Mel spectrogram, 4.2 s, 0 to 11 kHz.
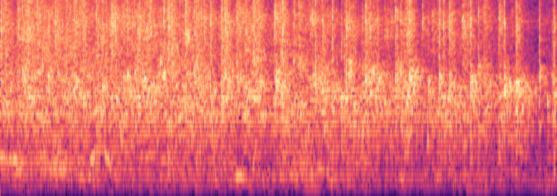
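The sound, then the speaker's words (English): Sustained applause from a live audience of about 50 people, a dense, loud wash of many hands clapping steadily for about four seconds, with a few faint voices mixed in. “No, applaud from the audience.”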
